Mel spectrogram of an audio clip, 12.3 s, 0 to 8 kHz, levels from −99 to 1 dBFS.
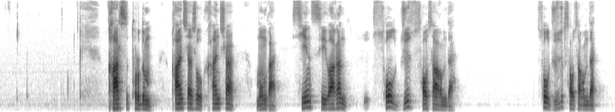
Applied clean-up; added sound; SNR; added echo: none; none; none; none.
